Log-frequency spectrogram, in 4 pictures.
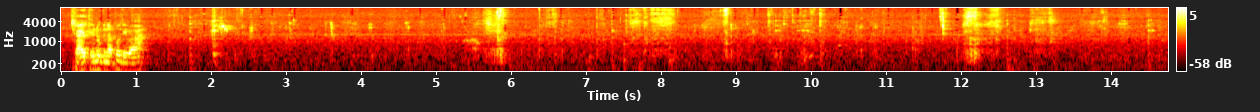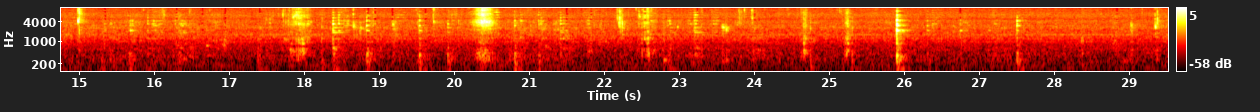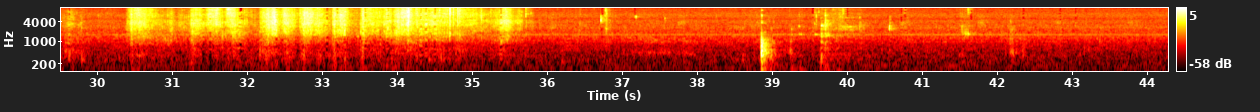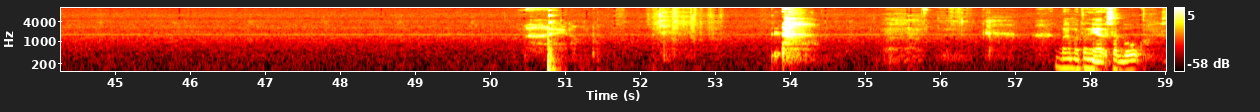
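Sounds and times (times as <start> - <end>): person chewing: 2.0 - 17.0, 17.6 - 25.4, 28.4 - 30.1.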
